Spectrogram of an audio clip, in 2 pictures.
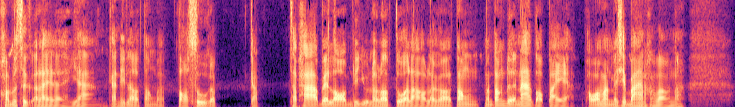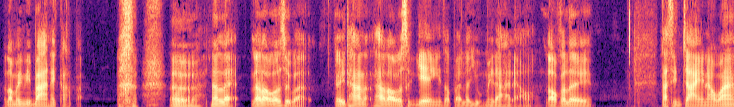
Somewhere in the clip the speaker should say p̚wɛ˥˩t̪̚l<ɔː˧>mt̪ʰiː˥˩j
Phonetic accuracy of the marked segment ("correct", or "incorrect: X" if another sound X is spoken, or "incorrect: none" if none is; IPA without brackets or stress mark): incorrect: ɔː˦˥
